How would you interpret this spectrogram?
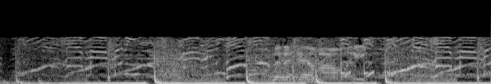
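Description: A pop song plays loud and continuous, with a sung vocal line gliding over a deep steady bass and regular punchy beats, the sound a bit muffled and lacking top end.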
